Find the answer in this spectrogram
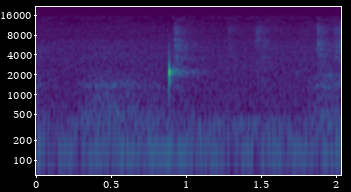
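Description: A single sharp finger snap about a second in, over a faint, steady low hum.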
